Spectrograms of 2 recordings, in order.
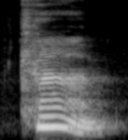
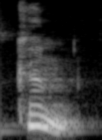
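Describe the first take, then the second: First: The word keeps its full vowel. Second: The word is reduced to a weak vowel.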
